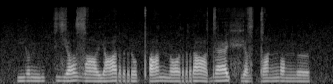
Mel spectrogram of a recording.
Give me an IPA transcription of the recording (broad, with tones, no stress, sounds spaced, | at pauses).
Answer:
j ɵ˩ ŋ i˩˧˩ k zʲ ɵ˩˧˩ j zˤ æ˩ j ɑ˩˧˩ r o˩ pʼ ɑ˩˧˩ n ɔ˩ r ɑ˧˩˧ d æ˩˧˩ fʲ ɘ˩ z dˤ i˧˩˧ ŋ ɔ˩ ŋ ɵ˧˩˧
